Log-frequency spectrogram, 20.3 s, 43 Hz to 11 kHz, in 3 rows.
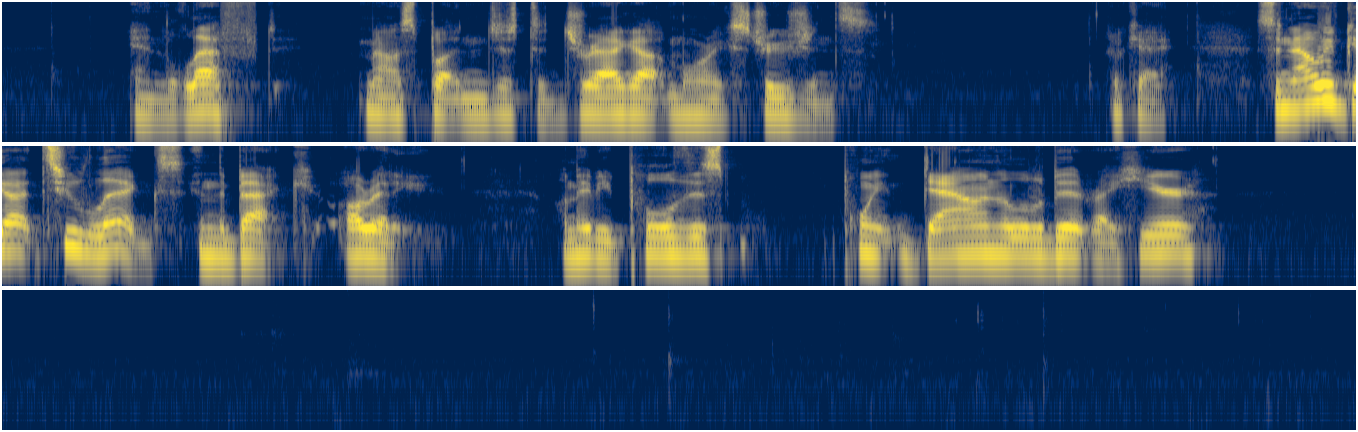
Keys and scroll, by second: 4.5 ctrl+z.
